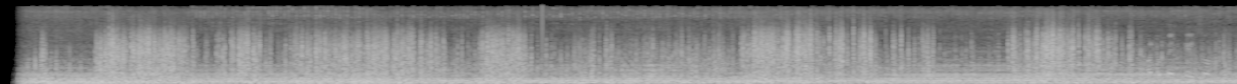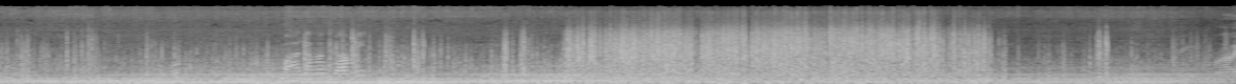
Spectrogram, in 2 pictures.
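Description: Motorcycle engine running at a steady speed while riding, with heavy wind buffeting on the microphone that swells and fades in gusts.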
